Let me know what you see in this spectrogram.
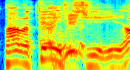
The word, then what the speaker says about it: Paratici: Yeah, and yes, we haven't been good at this in the past, but that's why we bought Patricio in. I don't know that you were pronouncing that differently. I'm probably Paratici. – Incorrect. Paratici.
